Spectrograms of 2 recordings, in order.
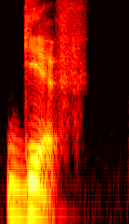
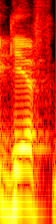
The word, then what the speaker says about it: GIF: Now I just said it, so that's how G-I-F. I say it. I say GIF. Other people say that it's supposed to be GIF, like peanut butter. – No, I don't know. You say GIF because you're not on an FBI wanted list.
